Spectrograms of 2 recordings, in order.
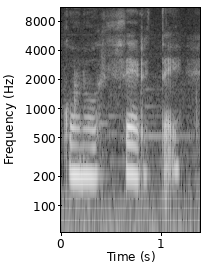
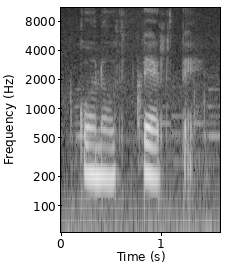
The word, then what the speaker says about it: conocerte: And just a note, if you want to pronounce it the way people from Spain do, it would be encantada de conocerte. This C here is a th sound, conocerte.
